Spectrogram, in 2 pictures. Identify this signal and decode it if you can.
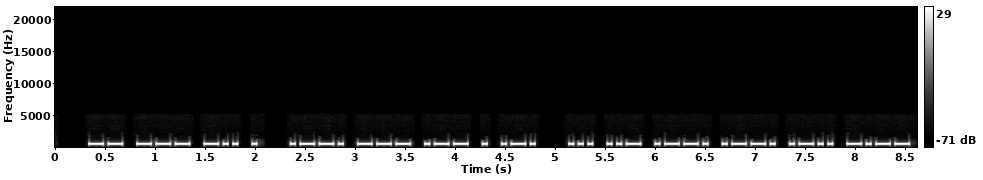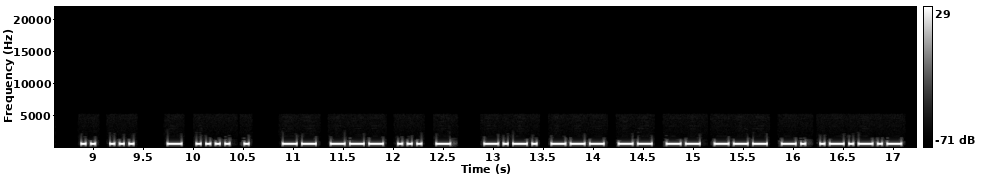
Morse code, heard as a keyed tone, about 25 wpm, 600 Hz. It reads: MODE POWER SUPPLY IS THE MOST COMMON.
